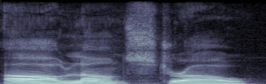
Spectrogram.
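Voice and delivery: slow, drawn-out, fed-up "Oh, Lance Stroll"; real weary despair at a rival's blunder; exasperated groan. Real, not acted. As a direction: stretch the name out in disgust. Blaming lapped driver.

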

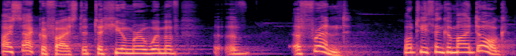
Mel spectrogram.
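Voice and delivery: high-pitched, light student voice; airy, high voice for a joking friend; jaunty young student. Acted. Voices Clifford in the story.

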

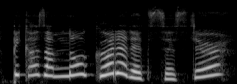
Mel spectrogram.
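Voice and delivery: put-on high, loud childish outburst; little girl blurting out her frustration, high and loud; frustrated little girl.

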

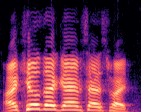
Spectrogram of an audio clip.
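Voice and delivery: real victorious gloat; triumphant. Real, not acted. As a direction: crow about the kill. Triumph after a kill.

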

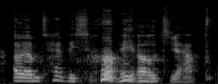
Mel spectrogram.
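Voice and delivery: lightly imitated British politeness with a laugh; British gent impression. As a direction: quote the polite British monster, amused. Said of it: "the actor that did the British accent".

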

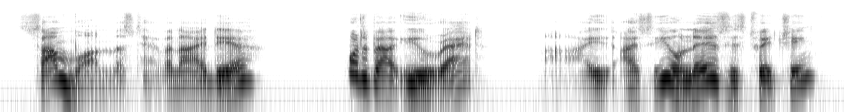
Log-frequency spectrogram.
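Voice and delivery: lightly voiced captain urging his band; prodding leader. A narrator's reading. Captain asking Rat for an idea, prodding.

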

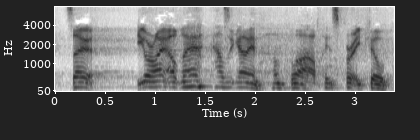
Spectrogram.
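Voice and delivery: normal talking voice

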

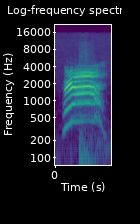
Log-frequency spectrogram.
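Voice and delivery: high, loud drawn-out scream; attack yell. Pretend. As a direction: scream as you lunge at the monster. Yell at the game enemy.

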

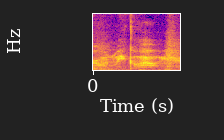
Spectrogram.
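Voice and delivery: quiet whisper so parents sleep; hushed whisper at dawn. Real, not acted. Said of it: "I have to whisper".

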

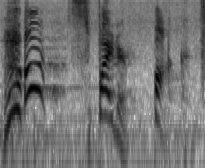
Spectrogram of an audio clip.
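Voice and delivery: sudden high gasp of fright; real scare, high yelp; startled yelp. Real, not acted. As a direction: jump at the spider. Startled by spider.

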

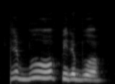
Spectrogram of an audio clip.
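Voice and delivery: ordinary talk

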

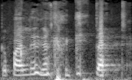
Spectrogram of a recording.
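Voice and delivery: loud, high-pitched amusement breaking into a laugh; amused, laughing. Real, not acted. Amused at the headless turtle cake. (geli hati, cakap sambil ketawa)

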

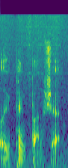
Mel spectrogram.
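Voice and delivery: barely voiced whisper; whispered repeat. Real, not acted. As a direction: whisper "like a ping pong shot" to yourself. Muttering repeated coach's phrase.

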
